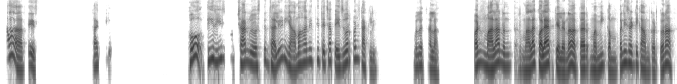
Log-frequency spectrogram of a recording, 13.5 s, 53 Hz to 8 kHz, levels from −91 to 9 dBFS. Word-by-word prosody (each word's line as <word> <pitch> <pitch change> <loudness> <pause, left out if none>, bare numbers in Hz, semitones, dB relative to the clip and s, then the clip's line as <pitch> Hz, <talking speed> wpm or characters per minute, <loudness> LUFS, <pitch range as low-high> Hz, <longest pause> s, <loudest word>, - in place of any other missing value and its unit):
हां, 260 - +2
तेच. 155 -7 -2 1.1
का 150 - -2
की 255 - -19 1.6
हो. - - +4 0.3
ती 230 +3 +1
रील्स 235 +3 -2
खूप 250 - -23
छान 185 +1 +2
व्यवस्थित 165 +4 -2
झाली 165 +6 +1
आणि 245 -2 -4
Yamahaनी 170 +10 -1
ती - - -6
त्याच्या 190 +2 -2
पेजवर 150 +8 0
पण 235 0 -3
टाकली. 125 -8 -4 0.6
मी 150 - -12
म्हटलं 160 - -1 0.2
चला. 120 -4 -1 0.7
पण 155 +4 +4 0.2
मला 140 +7 +7
नंतर 155 -6 -6
मला 135 +7 +5
कोलॅब 160 +4 +8
केलं 120 -5 +2
ना, 165 +3 +5
तर 130 0 +4
मग 125 -1 0
मी 145 +4 -1
कंपनीसाठी 160 +10 -1
काम 130 -6 -1
करतो 115 -1 -3
ना. 180 0 +4
160 Hz, 155 wpm, -23 LUFS, 135-190 Hz, 1.6 s, कोलॅब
